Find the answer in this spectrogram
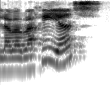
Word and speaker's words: lavavajillas: Hein, attention, le V se prononce B, donc el lavavajillas.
